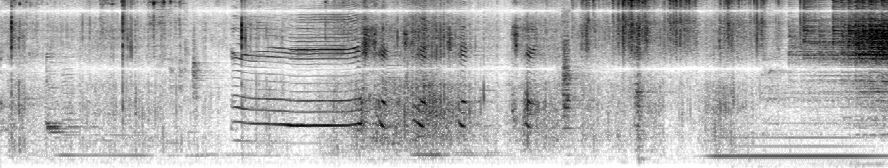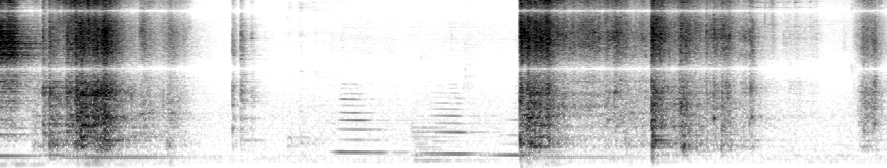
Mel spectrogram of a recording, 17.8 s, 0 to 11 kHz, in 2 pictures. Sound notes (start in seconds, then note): 6.1 chain rattling; 9.6 chain falling into metal bucket; 14.4 bucket rattling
